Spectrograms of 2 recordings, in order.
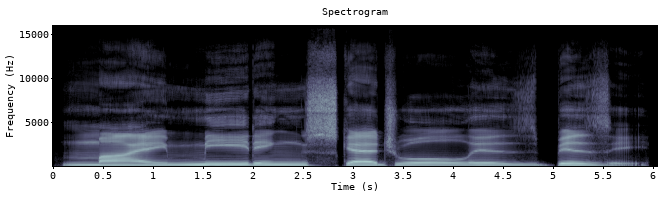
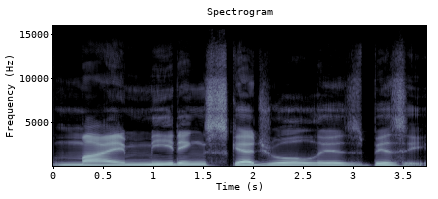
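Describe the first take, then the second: First: The sentence is said slowly and deliberately. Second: The sentence is said at normal, quick speed.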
